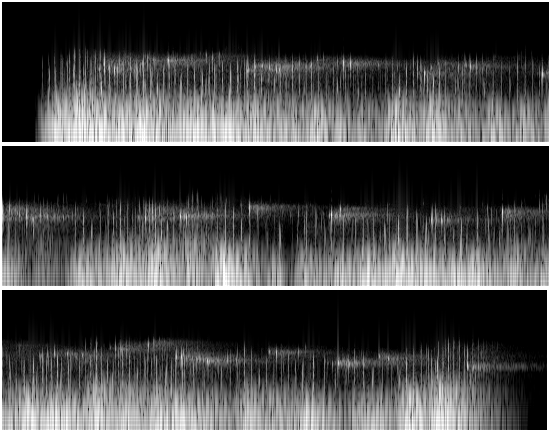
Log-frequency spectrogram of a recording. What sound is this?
Boiling Stew
Boiling hot stew / bubbles.
stew, water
